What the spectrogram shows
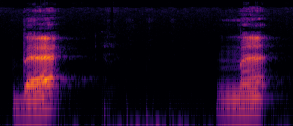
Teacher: ini dari makhraj yang sama bibir, jangan sampai ya, jangan sampai teridghamkan satu sama lain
